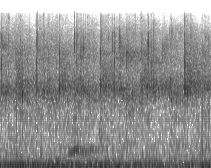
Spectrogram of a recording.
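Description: A group of people snapping their fingers: many quick, irregular snaps overlapping, over a low steady hum.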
